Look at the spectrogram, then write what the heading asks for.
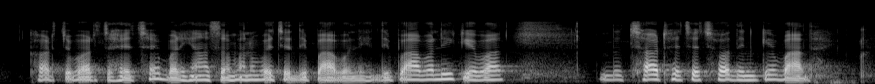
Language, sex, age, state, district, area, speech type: Maithili, female, 60+, Bihar, Madhepura, rural, spontaneous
